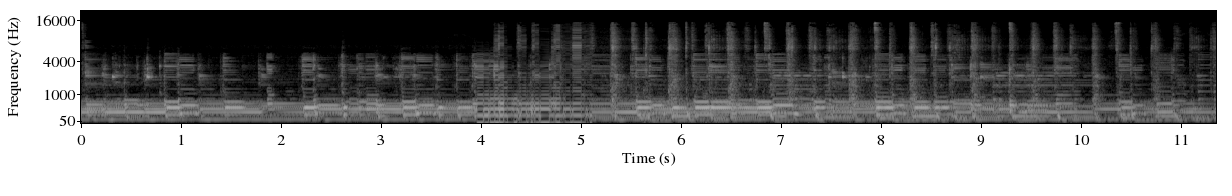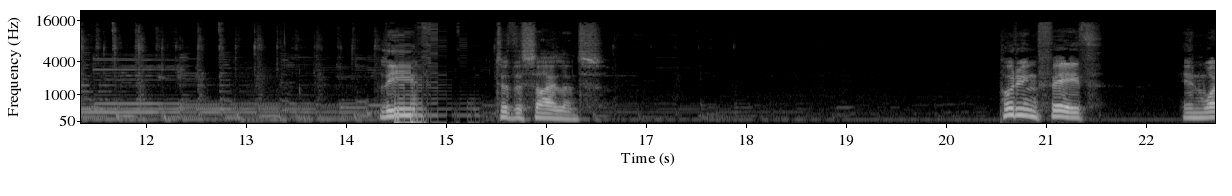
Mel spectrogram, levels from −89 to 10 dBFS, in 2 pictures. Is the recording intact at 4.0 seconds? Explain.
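No, robotic sound from repeated short buffers runs from 3.96 to 5.10 s. Audio likely arrived too seldom, so a roughly 5 ms buffer was replayed over much of the sound, producing a rigid metallic buzz at 200 Hz.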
